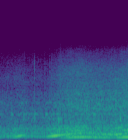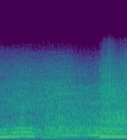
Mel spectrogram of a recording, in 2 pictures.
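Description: Car engines rev and hum as cars pull away.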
